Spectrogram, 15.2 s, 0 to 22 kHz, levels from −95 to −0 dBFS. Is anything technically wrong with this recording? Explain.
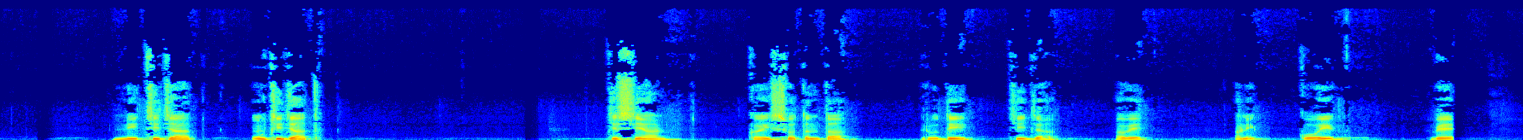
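Yes. Throughout, the speech was likely re-encoded around ten times, consistent with MP3 near 64 kbit/s. This generation loss stacks quantisation noise and spectral holes, leaving swirly, hollow, smeared sound with blurred attacks.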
